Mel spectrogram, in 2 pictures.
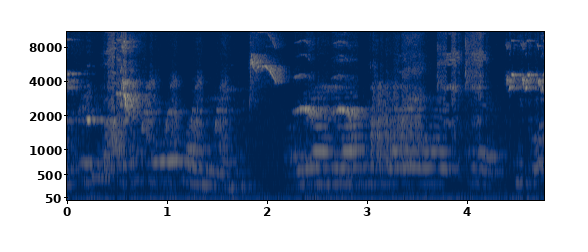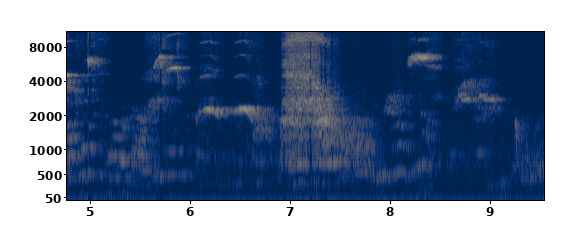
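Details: Wild-natured common hill myna from the forest, black with red eyes, recorded to train other birds. Dense medley of warbled, gurgling notes, high slurred whistles and a loud rasping hiss near the end.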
